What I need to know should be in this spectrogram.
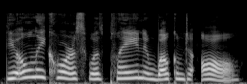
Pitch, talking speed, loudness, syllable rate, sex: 260 Hz, 220 wpm, -16 LUFS, 5.8 syllables/s, female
